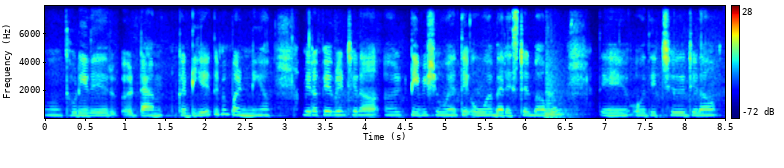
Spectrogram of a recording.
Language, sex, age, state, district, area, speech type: Dogri, female, 18-30, Jammu and Kashmir, Jammu, rural, spontaneous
